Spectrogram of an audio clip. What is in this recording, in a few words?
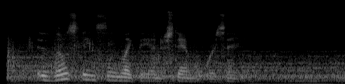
those things seem, marine tough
